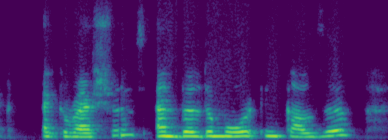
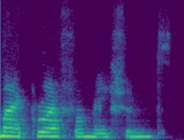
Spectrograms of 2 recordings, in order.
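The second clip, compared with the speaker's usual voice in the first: bashful, softer voice; shy; 5 dB quieter than usual. Real, not acted. Student repeating the term for the teacher, shy and soft. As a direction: answer timidly, keeping the volume down. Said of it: "इतना शर्मा के क्यों बोल रही हैं".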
